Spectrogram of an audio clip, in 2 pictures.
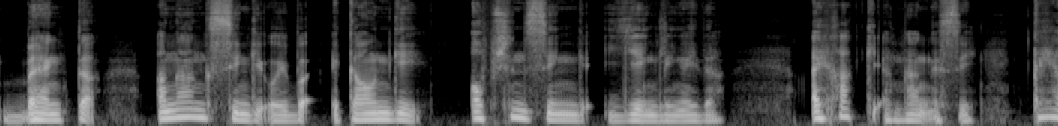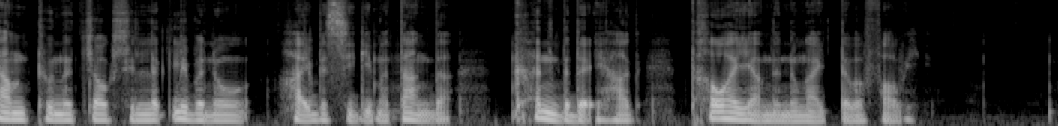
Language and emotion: Manipuri, sad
